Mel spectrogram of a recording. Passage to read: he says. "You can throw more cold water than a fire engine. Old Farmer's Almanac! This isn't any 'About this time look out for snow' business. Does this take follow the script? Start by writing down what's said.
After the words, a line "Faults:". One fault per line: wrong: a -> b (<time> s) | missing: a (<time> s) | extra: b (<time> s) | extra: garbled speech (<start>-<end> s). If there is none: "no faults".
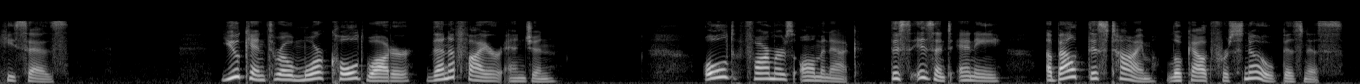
he says. "You can throw more cold water than a fire engine. Old Farmer's Almanac! This isn't any 'About this time look out for snow' business.
Faults:
no faults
